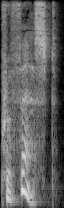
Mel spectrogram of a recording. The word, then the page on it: professed: British English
